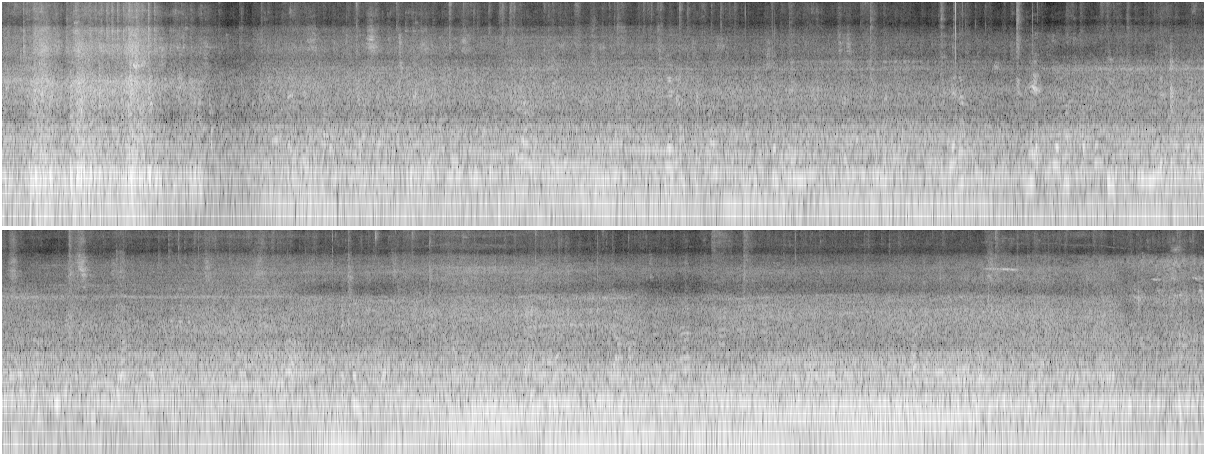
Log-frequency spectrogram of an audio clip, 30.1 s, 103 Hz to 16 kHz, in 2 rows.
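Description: Mercedes-Benz Citaro C2 city bus engine idling at a stop, a steady low running sound that grows a little louder about two-thirds of the way through, with faint voices around it.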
